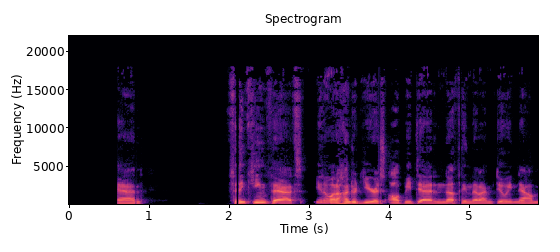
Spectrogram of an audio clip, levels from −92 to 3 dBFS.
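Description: The clip opens on digital silence until 0.60 s. Then the speech cuts in abruptly, already mid-sound. This is a cut-off start. The recording began late, so the first part of that sound is missing. There is no natural attack and no fade-in. The level jumps from nothing straight to full speech.

A block of digital silence follows at 0.82 to 0.84 s, lasting 20 ms. A longer one, 40 ms, sits at 2.08 to 2.12 s, just before "that you know in". Another 20 ms block falls at 3.86 to 3.88 s, just before "I'll be dead and". The last, also 20 ms, comes at 4.88 to 4.90 s, just after "I'll be dead and". In each, a run of samples became zeros. Either the output buffer wasn't filled in time or a calculation produced invalid values. The sound drops to silence and returns without any fade. The 20 ms gaps are short holes. The 40 ms gap is a brief audible hole.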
